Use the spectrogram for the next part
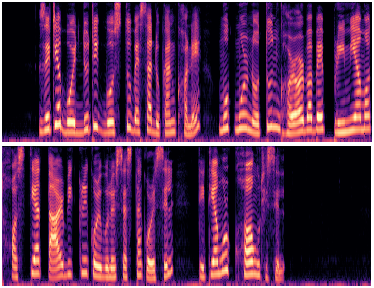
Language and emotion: Assamese, angry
